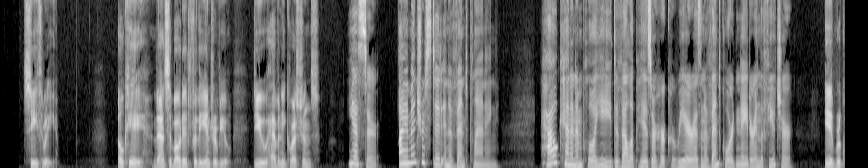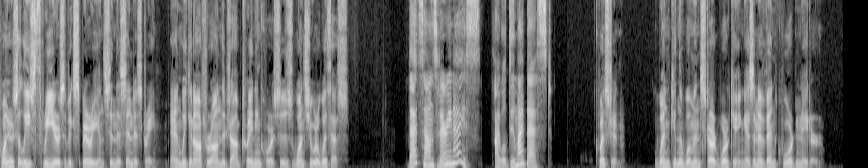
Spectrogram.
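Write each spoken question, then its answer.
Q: When can the woman start working as an event coordinator?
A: After she has at least 3 years of experience in the industry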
